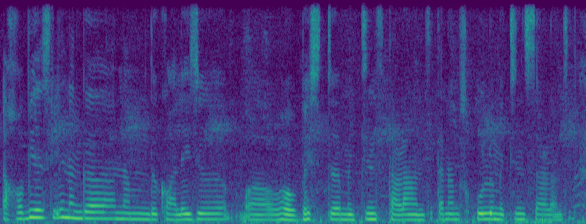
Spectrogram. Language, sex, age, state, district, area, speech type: Kannada, female, 18-30, Karnataka, Koppal, urban, spontaneous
